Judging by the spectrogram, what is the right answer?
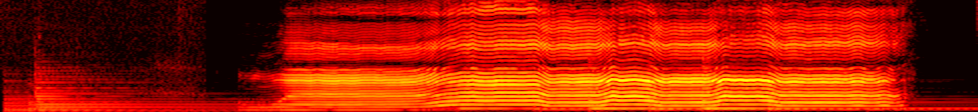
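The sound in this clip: A singer demonstrates a nasal whine vocal exercise, sliding up into a bright sustained note and then stepping through a few held pitches over steady instrumental tones.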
